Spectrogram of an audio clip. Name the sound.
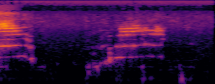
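cat meowing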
